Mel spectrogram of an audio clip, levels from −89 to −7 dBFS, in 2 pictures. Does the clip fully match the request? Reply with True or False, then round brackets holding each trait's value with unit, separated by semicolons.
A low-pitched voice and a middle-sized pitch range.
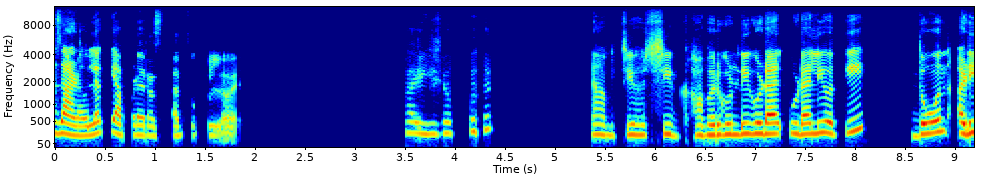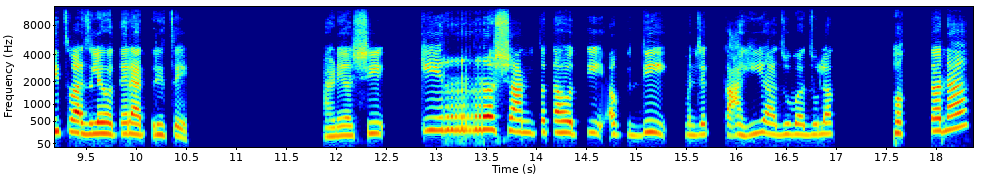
False (225 Hz; 3.3 semitones)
